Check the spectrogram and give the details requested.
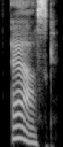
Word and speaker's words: ask: Para pronunciar este verbo, no necesitamos una forma muy diferente de cómo se escribe, ask. Podemos escuchar cómo la K tiene una pronunciación muy clara.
